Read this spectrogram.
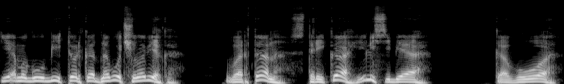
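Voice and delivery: ordinary delivery, nothing marked

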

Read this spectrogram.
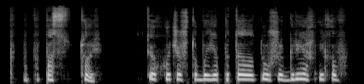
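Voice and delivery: put-on high young girl, stammering in shock; stunned girl stammering; young woman voice. Girl's stammering reply.

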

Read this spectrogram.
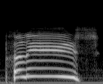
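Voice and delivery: high, yipping call for police; old man's high yelp; yipping in the tenor clef. Acted. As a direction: yelp like a small terrier. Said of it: "yipped old Bassett up in the tenor clef".

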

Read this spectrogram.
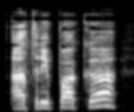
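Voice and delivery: put-on high, young heckling call; ringing girlish voice. A narrator's reading. Girl in the hall asks about folk dances, ringing and high. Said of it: "молодой звонкий девичий голос из зала выкрикнул".

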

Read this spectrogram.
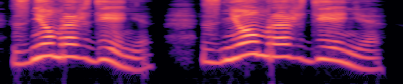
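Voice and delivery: high, loud festive call; birthday cheer. A narrator's reading. Family congratulates Куки on her birthday, cheering loudly.

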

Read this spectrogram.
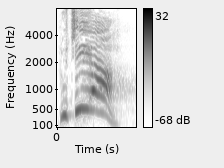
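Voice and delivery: high-pitched searching shout; calling out. A narrator's reading. Villagers searching the house for the women, calling out. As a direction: call into an empty house. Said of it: "Si chiama".

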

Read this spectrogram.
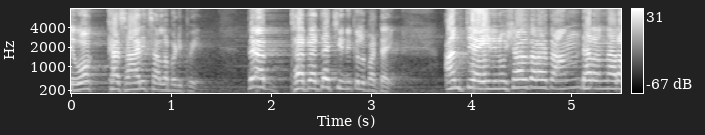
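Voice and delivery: ordinary talk

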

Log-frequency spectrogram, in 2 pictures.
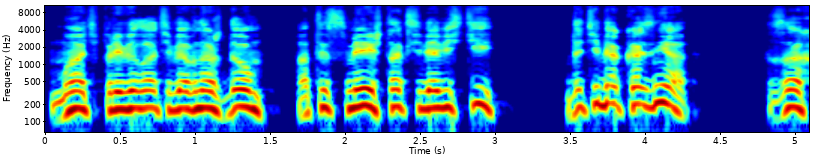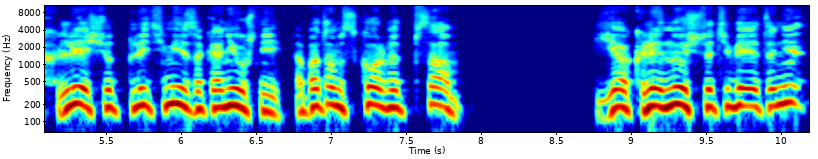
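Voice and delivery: loud, high-pitched indignant threats; high, heated outburst; outraged threatening. Acted. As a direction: lash out loudly like an insulted young noble. Captive nobleman threatens, then pleads, cut off.

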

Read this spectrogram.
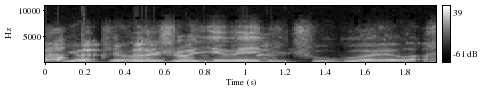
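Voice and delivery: words spilling out through loud laughter; giggling through a cheeky comment; laughing. Real, not acted. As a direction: read it while cracking up. Laughing while reading a comment.

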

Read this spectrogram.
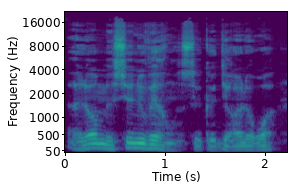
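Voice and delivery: plain reading voice

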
